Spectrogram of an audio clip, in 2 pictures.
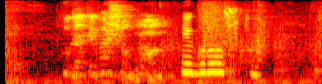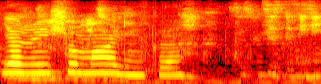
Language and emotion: Russian, sad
